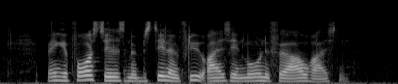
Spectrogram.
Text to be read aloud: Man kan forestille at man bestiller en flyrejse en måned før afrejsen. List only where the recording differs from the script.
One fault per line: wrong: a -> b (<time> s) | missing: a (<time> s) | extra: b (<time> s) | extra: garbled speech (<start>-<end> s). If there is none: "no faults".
no faults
